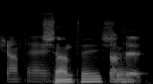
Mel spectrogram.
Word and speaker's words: Shantae: Shantae.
